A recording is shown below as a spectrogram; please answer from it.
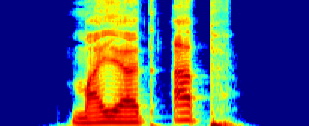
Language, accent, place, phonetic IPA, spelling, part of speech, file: German, Germany, Berlin, [ˌmaɪ̯ɐt ˈap], meiert ab, verb, De-meiert ab.ogg
- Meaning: inflection of abmeiern: 1. second-person plural present 2. third-person singular present 3. plural imperative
